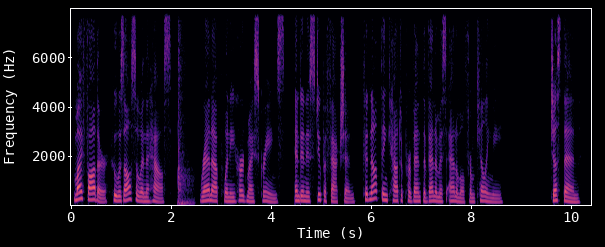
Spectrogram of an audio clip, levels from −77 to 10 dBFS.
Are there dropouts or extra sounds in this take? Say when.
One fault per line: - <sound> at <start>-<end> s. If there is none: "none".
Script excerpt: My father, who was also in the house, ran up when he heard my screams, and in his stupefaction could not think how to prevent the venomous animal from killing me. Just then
- thud at 2.1-2.5 s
